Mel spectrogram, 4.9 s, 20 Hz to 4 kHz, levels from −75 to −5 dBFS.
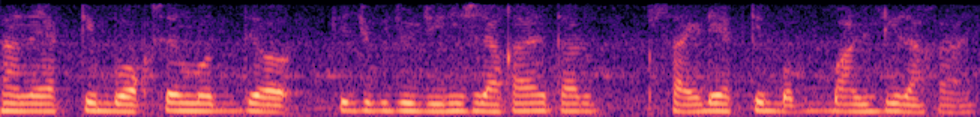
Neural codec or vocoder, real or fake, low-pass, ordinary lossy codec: none; real; 3.6 kHz; Opus, 24 kbps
